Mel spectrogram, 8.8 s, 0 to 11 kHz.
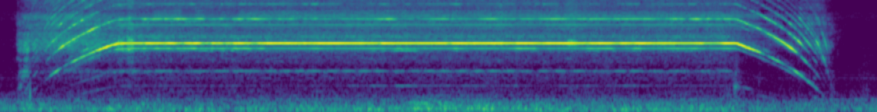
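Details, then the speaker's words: High-speed dental drill with 330 bur on a mandibular second premolar, Class II MO amalgam cavity preparation, cutting a large proximal box: whine rising quickly to a steady tone for about six seconds, then winding down. "So about the reason of doing this is for me to make a large enough proximal box with burr as much as I can, and don't spend extra time using enamel hatchet. So now I'm gonna use the burr all the way."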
